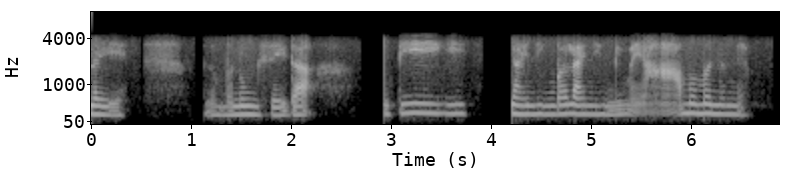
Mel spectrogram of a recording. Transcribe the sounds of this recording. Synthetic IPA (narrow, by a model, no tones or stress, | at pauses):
laje | namɐnuŋsejda̰ | ŋtiɡi | lajniŋbalajniŋmima̰ja̰mamɐnanːe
